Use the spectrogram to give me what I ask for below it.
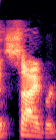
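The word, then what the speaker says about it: Seibert: is that how you say his name yeah cyber yes okay yeah we did ask him that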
